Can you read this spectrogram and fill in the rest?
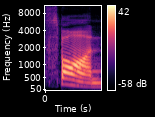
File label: "spawn", female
